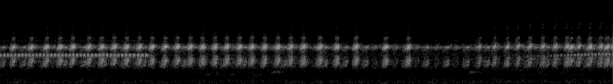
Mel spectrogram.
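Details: Tree frogs singing in a pond on an April night in north-east Italy, a dense chorus of fast, rattling croaks repeated about four times a second. A steady, even trill from mole crickets runs beneath at the start and end.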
